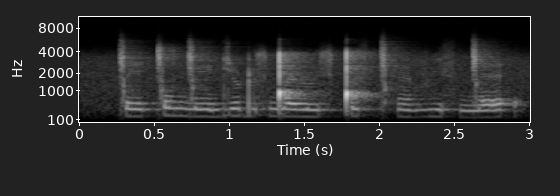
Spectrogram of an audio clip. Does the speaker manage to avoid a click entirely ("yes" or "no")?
no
